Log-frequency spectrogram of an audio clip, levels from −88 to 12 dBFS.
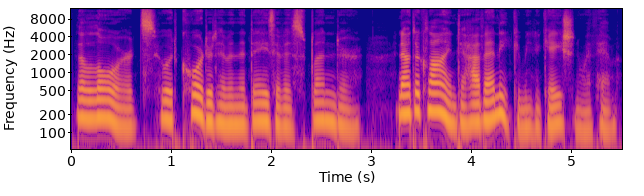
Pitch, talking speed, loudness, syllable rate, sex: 150 Hz, 220 wpm, -18 LUFS, 5.7 syllables/s, female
